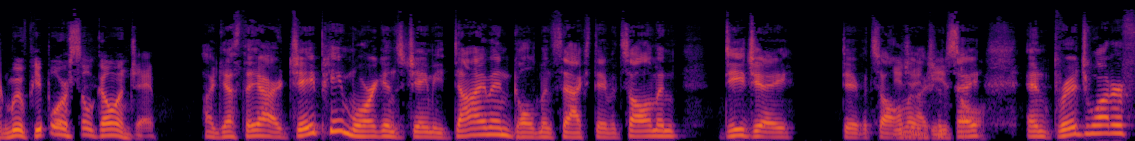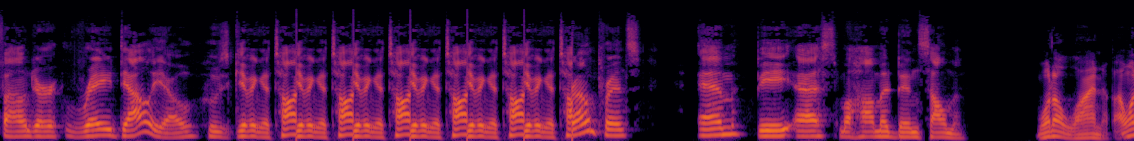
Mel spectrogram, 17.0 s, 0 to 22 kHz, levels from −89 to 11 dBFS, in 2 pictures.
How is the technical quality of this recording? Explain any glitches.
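One clear glitch mars the speech, a broken-record loop from 10.73 s to 12.8 s. The playback or streaming chain likely stalled and kept resending the last fragment it held, a 427 ms slice of audio repeated five times back to back. It sounds like a stuck skipping record: the same short chunk stutters identically over and over, and whatever should have been heard in those two seconds is missing when the sound resumes.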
